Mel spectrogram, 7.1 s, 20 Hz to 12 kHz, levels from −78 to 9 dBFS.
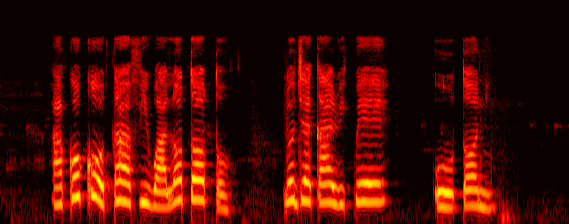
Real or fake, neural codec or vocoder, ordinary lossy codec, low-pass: real; none; none; 7.2 kHz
